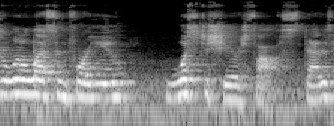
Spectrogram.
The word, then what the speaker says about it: Worcestershire: parsley some here's a little lesson for you Worcestershire sauce that is how you pronounce it if you go to England Worcester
